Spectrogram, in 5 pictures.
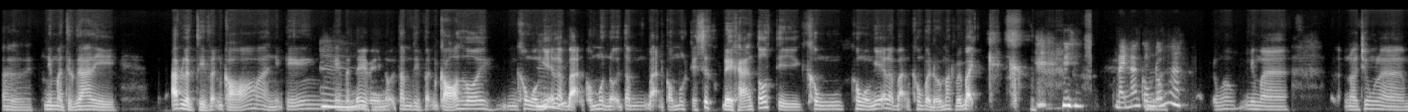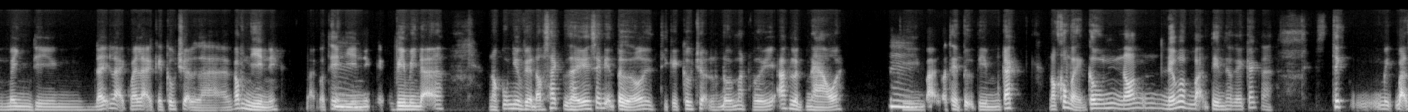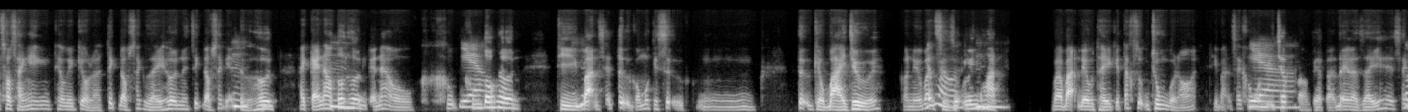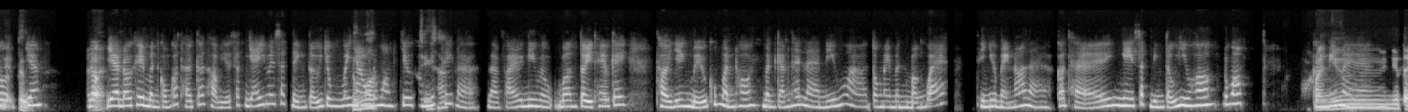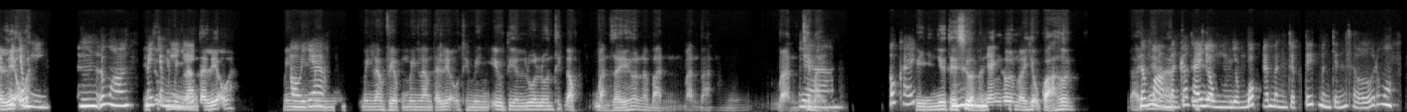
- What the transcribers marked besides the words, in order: other background noise; chuckle; tapping
- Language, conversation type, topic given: Vietnamese, unstructured, Bạn thích đọc sách giấy hay sách điện tử hơn?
